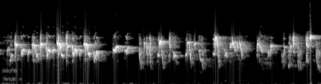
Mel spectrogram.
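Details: Sooty-headed bulbul singing a long rapid chatter that serves as a lure for other bulbuls: a burst of bubbly notes, then steady repeated slurred phrases separated by tiny gaps.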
